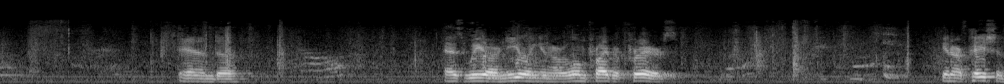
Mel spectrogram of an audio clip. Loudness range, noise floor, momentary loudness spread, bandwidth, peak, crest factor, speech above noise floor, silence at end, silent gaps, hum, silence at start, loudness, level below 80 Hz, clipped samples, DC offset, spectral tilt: 10 LU; -42 dBFS; 25 LU; 8.4 kHz; -2 dBFS; 18 dB; 26 dB; 0 s; none; 60 Hz at -55 dBFS; 0 s; -17 LUFS; -58 dBFS; under 0.1%; under 0.1%; -6.5 dB/octave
